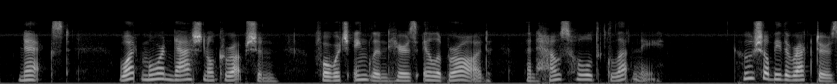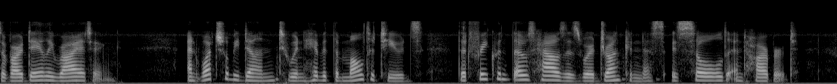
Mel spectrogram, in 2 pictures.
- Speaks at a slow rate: No, average, 150 wpm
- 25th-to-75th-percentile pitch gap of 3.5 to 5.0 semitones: Yes, average, 4.1 semitones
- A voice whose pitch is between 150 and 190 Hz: Yes, medium, 185 Hz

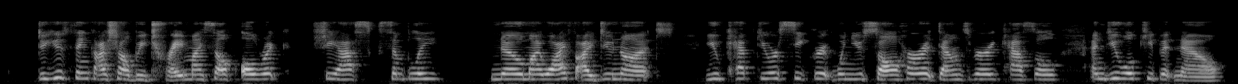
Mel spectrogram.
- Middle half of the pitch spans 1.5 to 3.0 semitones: Yes, narrow, 2.4 semitones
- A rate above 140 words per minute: Yes, average, 165 wpm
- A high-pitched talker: Yes, high, 240 Hz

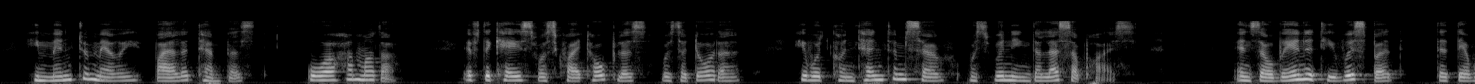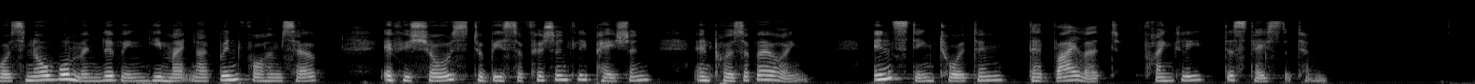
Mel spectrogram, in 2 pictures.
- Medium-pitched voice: Yes, medium, 180 Hz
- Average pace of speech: No, slow, 120 wpm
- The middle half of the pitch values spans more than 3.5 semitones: Yes, average, 4.0 semitones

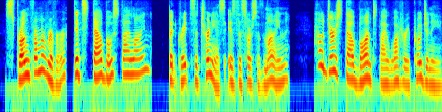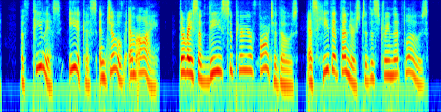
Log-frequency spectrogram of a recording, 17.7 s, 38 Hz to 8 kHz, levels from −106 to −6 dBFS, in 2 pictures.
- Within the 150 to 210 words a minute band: Yes, average, 165 wpm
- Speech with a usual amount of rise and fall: No, wide, 8.3 semitones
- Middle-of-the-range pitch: No, high, 200 Hz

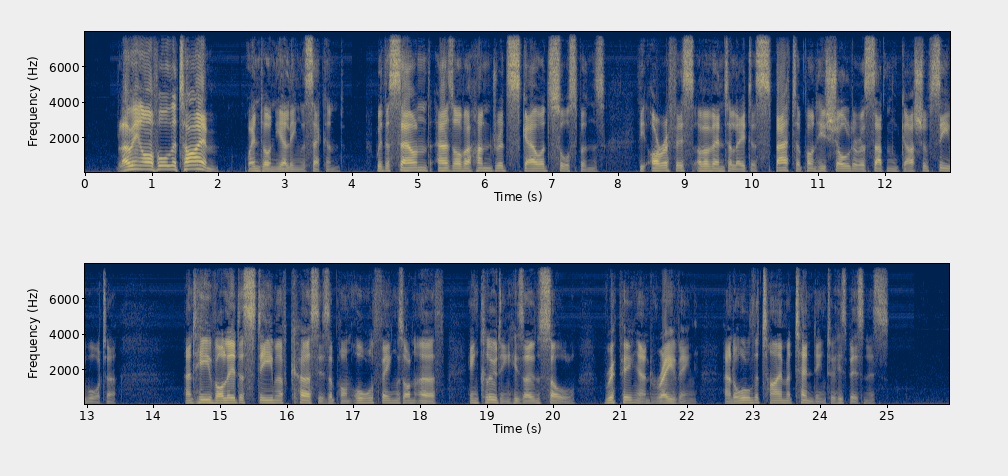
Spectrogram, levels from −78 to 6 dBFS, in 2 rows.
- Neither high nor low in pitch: No, low, 120 Hz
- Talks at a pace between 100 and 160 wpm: Yes, average, 140 wpm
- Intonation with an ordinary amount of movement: Yes, average, 3.5 semitones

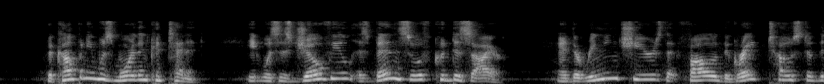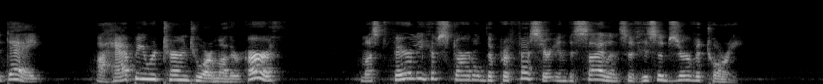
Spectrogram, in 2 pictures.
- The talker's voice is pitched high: Yes, high, 195 Hz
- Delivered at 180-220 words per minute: No, average, 170 wpm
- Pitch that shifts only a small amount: No, average, 5.1 semitones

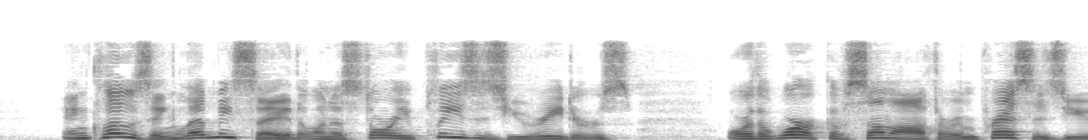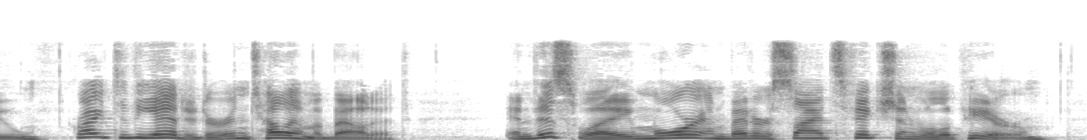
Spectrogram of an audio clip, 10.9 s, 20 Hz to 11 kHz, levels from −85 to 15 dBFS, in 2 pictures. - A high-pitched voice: No, medium, 180 Hz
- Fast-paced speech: Yes, fast, 215 wpm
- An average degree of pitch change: No, wide, 7.2 semitones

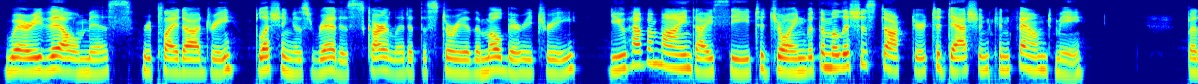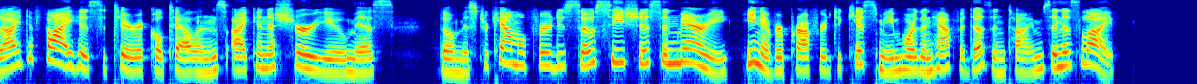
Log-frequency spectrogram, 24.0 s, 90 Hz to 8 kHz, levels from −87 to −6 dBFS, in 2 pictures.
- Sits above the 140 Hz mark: Yes, high, 190 Hz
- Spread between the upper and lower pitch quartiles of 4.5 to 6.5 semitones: No, average, 4.1 semitones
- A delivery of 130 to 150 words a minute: No, average, 170 wpm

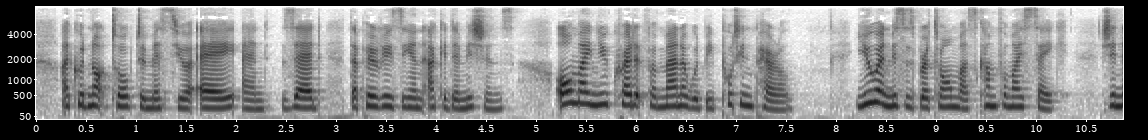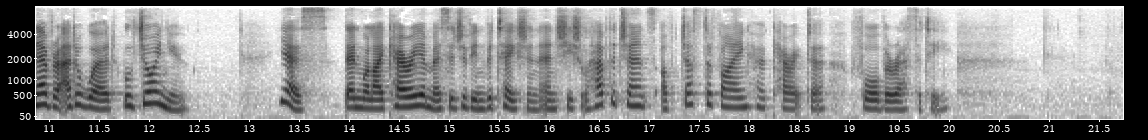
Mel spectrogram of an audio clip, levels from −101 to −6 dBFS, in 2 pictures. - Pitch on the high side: Yes, high, 220 Hz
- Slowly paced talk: No, average, 165 wpm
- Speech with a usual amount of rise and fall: Yes, average, 4.4 semitones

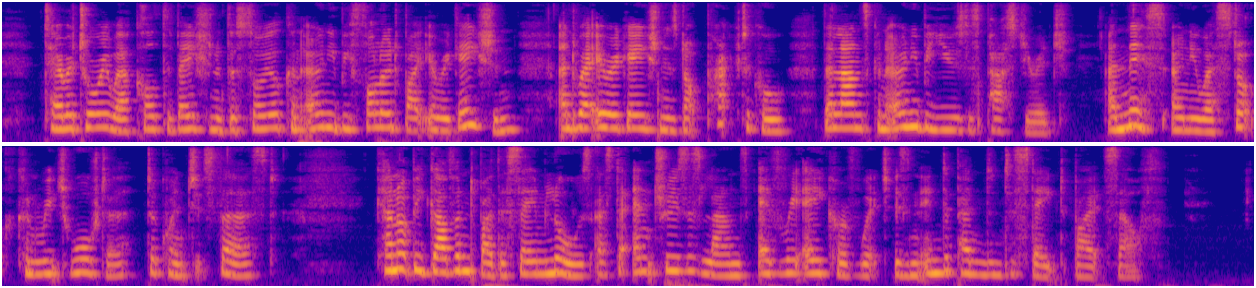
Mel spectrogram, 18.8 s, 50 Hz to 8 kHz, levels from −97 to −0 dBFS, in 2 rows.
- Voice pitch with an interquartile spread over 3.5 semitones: No, average, 3.2 semitones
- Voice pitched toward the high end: Yes, high, 240 Hz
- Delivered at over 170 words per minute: Yes, average, 195 wpm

